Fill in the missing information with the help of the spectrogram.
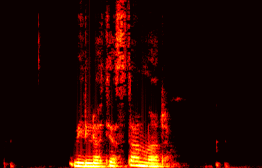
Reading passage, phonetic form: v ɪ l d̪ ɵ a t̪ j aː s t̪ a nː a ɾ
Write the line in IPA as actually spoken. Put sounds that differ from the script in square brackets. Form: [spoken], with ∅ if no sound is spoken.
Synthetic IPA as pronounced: v ɪ l d̪ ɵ a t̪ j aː s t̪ a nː a ɾ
